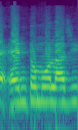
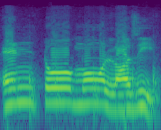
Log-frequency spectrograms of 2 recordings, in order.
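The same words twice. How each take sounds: First: Said in the usual way. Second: "entomology" broken into long syllables; slow dictation. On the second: Shown as a demonstration. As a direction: spell out "entomology" by sound, slowly. Teacher repeats term for learners.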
